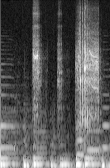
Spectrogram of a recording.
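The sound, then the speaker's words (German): Several crisp camera shutter clicks as a close-up photo is taken, three or four quick mechanical snaps in an uneven rhythm, standing out clearly over a steady, sustained tonal background. “So, und jetzt noch mal eine Nahaufnahme.”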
